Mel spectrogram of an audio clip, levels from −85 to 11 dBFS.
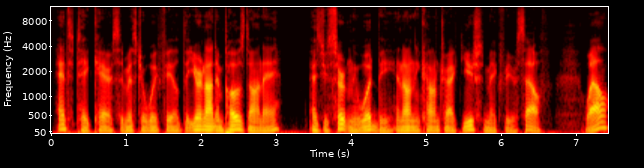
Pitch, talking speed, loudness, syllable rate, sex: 90 Hz, 220 wpm, -24 LUFS, 5.6 syllables/s, male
